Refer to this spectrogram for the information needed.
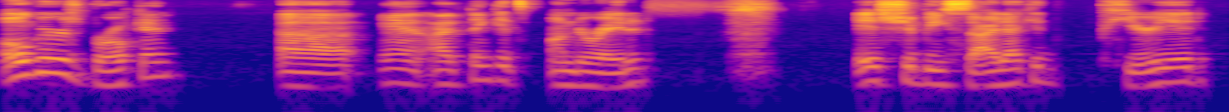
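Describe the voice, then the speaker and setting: A man's voice: medium pitch, unhurried, a bit bright, rough recording. A man who is a little sick, with a stuffy nose and sore throat, casually walking through a card game deck, rambling with lots of fillers. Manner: rambling, filler-heavy, restarts often.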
